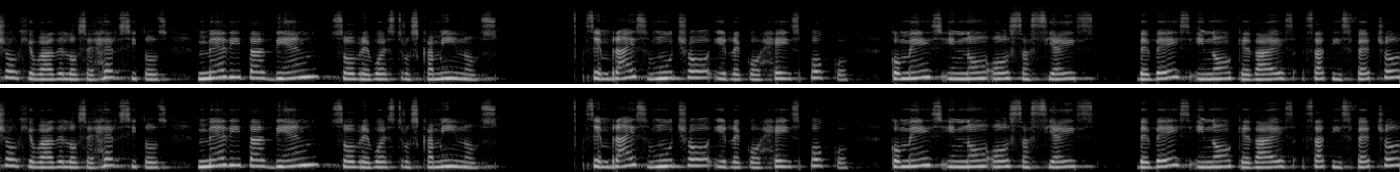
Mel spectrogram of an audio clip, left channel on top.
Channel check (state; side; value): identical; both; correlation 1.00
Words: Jehová de los ejércitos, meditad bien sobre vuestros caminos. Sembráis mucho y recogéis poco, coméis y no os saciáis, bebéis y no quedáis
